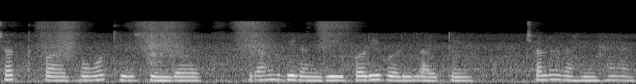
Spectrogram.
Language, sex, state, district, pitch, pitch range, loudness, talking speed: Hindi, female, Punjab, Fazilka, 185 Hz, 180-200 Hz, -15 LUFS, 115 wpm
